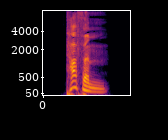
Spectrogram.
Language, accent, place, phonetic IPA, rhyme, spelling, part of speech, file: German, Germany, Berlin, [ˈtafm̩], -afm̩, taffem, adjective, De-taffem.ogg
- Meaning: strong dative masculine/neuter singular of taff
